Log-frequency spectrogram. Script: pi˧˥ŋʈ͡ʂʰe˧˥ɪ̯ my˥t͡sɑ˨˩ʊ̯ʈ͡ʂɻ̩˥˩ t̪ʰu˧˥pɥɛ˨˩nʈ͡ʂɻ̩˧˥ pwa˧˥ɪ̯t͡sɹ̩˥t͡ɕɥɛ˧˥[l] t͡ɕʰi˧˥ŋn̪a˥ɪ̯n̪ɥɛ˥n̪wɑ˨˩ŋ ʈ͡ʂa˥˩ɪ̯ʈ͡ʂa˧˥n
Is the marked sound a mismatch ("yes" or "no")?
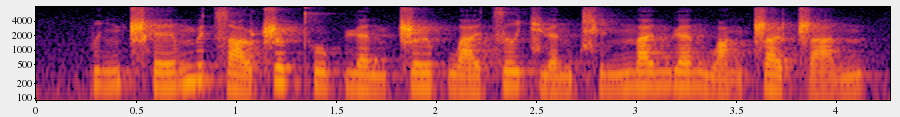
yes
